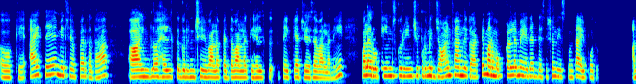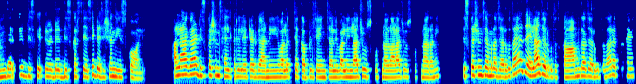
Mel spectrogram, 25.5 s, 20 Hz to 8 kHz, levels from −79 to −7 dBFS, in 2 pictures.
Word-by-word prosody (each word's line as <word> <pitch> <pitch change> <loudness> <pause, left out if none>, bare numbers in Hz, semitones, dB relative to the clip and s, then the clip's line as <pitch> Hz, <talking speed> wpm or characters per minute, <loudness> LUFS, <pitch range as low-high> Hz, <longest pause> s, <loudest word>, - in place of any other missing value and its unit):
Okay. 180 -1 -6 0.2
అయితే, 255 +2 0 0.2
మీరు 240 -1 0
చెప్పారు 210 +1 -4
కదా! 180 +1 -4 0.7
ఆహ్, 200 0 +9
ఇంట్లో 205 0 -1
హెల్త్ 195 +1 -1
గురించి. 195 +1 -2
వాళ్ళ 185 0 +3
పెద్దవాళ్ళకి 185 0 0
హెల్త్ 180 0 -3 0.3
టేక్ 185 -1 -3
కేర్ 190 -1 -1
చేసేవాళ్ళని, 175 0 -2 0.5
వాళ్ళ 245 +1 +6
రొటీన్స్ 225 +1 0
గురించి. 220 -1 0
ఇప్పుడు 230 -1 -4
మీకు 225 -2 +3
జాయింట్ 225 +5 +2
ఫ్యామిలీ 240 -2 +4
కాట్టి 195 +5 -3
మనమొక్కళ్ళమే 240 +1 +2
ఏదో 220 +1 -2
డిసిషన్ 200 +3 -5
తీసుకుంటే 195 +1 -6
అయిపోదు. 185 0 -5 0.8
అందరికీ 215 +5 -1
డిస్క్ 215 +1 -4 0.2
ఆహ్, 200 - -2
డ్ - - +1 0.2
డిస్కర్స్ 205 +1 -6
చేసి 200 +5 -1
డెసిషన్ 210 +1 0
తీసుకోవాలి. 185 -5 -5 0.6
అలాగా 265 +2 +6
డిస్కషన్స్ 235 0 0
హెల్త్ 205 -1 -2
రిలేటెడ్ 200 -1 -2
గానీ, 190 +1 0 0.2
వాళ్ళకి 195 0 0
చెకప్లు 195 -1 -2
చేయించాలి, 190 0 0
వాళ్ళనిలా 190 0 +3
చూసుకుంటున్నారు, 195 -2 -3
అలా 195 +1 +2
చూసుకుంటున్నారని 185 0 -5 0.5
డిస్కషన్సేమన్నా 240 -1 +2
జరుగుతాయా? 220 - +2
అదెలా 275 -4 +6
జరుగుతది? 195 -6 -2
కామ్‌గా 200 +4 +3
జరుగుతదా, 195 +1 -3
లేకపోతే 245 -3 -9
200 Hz, 130 wpm, -24 LUFS, 190-225 Hz, 0.8 s, ఆహ్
